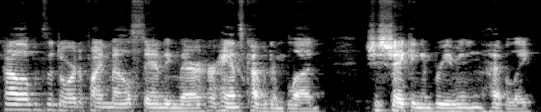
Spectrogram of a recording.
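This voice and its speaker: A man's voice: mid-range voice, a little fast, sharp tone, rough recording. A man narrating stage directions in a scripted screenplay table read.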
